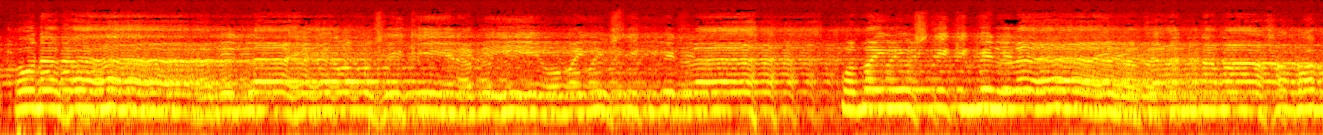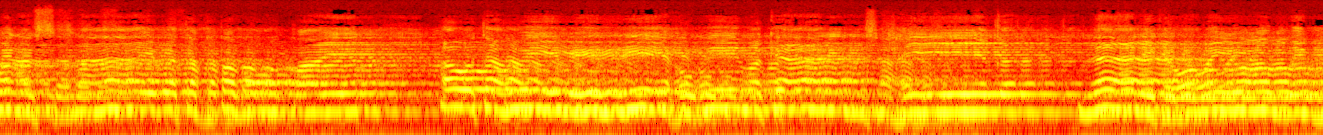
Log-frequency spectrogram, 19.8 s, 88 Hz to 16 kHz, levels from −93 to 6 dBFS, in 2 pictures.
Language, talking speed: Arabic, 85 wpm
